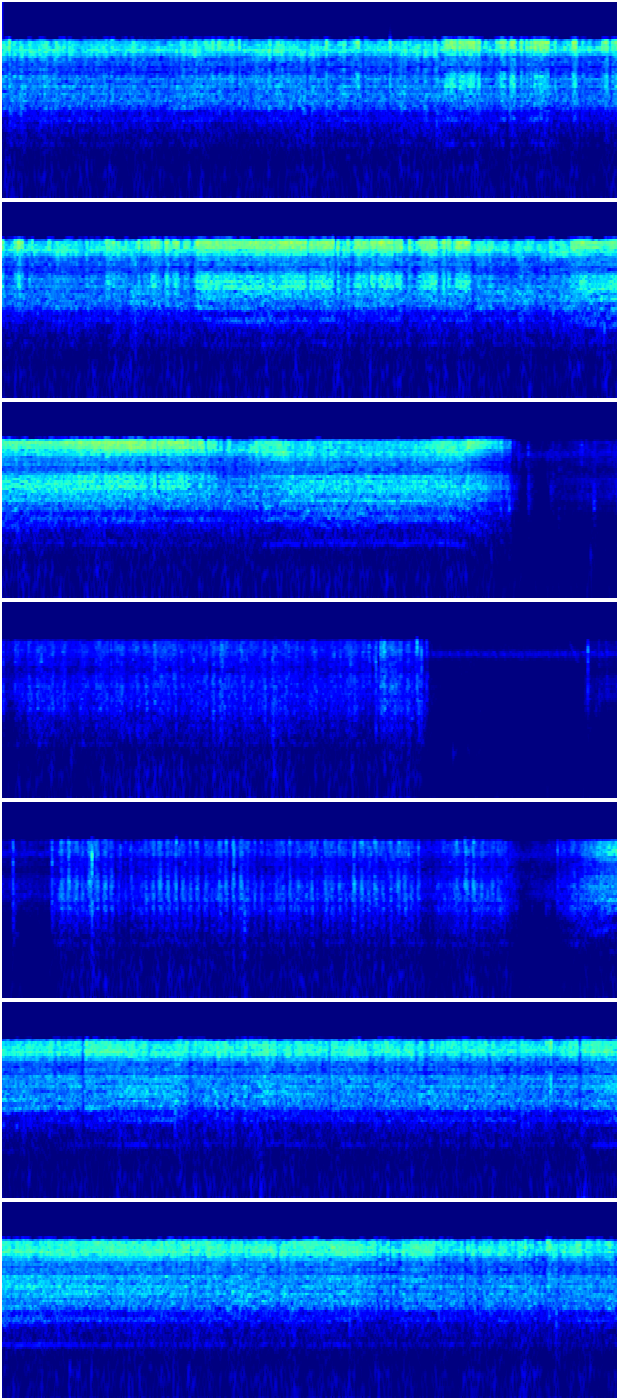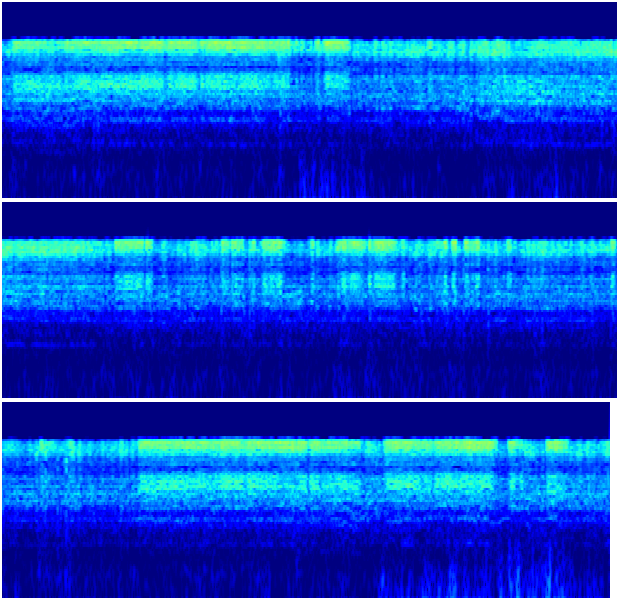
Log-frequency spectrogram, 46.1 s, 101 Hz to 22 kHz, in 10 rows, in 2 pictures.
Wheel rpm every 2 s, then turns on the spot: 110, 110, 110, 110, 110, 110, 60, 20, 10, 10, 20, 60, 110, 110, 110, 110, 110, 110, 120, 110, 110, 110, 110.
14-22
